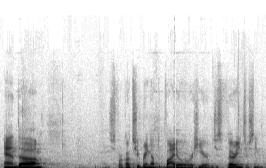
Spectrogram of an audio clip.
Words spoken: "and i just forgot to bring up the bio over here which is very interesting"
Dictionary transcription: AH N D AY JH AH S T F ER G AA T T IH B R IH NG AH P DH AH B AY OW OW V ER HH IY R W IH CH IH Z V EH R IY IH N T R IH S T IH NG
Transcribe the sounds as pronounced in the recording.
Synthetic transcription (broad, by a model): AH N D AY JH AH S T F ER G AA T T IH B R IH NG AH P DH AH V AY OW OW V ER HH IY R W IH CH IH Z V EH R IY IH N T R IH S T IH NG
